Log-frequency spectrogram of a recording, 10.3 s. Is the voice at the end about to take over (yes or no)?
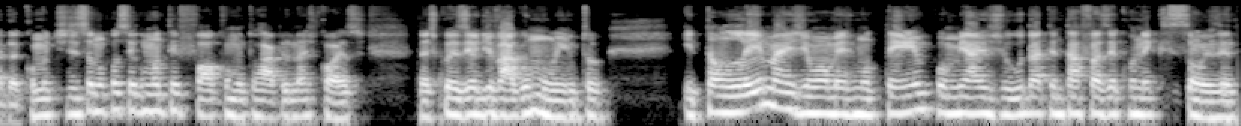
no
